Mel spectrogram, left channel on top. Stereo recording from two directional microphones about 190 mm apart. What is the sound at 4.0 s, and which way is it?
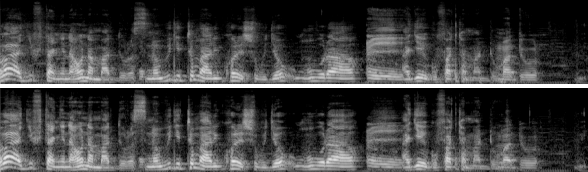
Speech, 45° right (ahead or behind).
